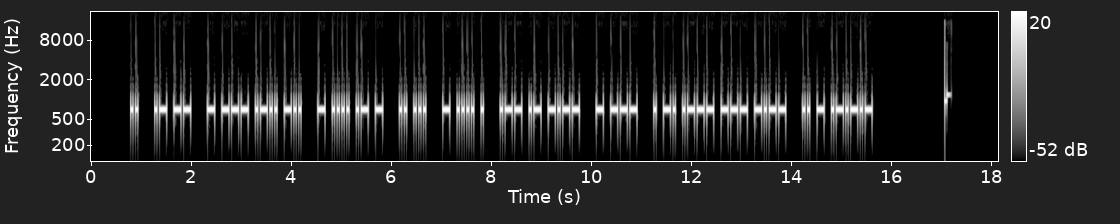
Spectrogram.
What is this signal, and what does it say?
Morse code, heard as a keyed tone, about 25 wpm, 700 Hz. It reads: I AM TOLD THAT IS THE WAY TO ENJOY IT.
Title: Sentences from Top 1000 Words - Review Part 5 - 25wpm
